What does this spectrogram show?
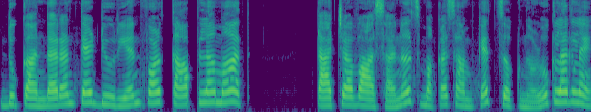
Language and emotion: Goan Konkani, disgusted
